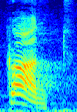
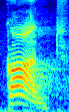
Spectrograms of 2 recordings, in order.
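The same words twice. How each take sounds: The two takes are said the same way.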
